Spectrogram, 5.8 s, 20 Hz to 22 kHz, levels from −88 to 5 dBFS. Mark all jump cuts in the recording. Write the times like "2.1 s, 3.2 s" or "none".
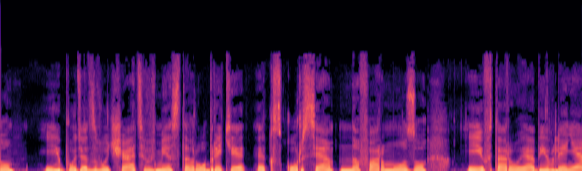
4.5 s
